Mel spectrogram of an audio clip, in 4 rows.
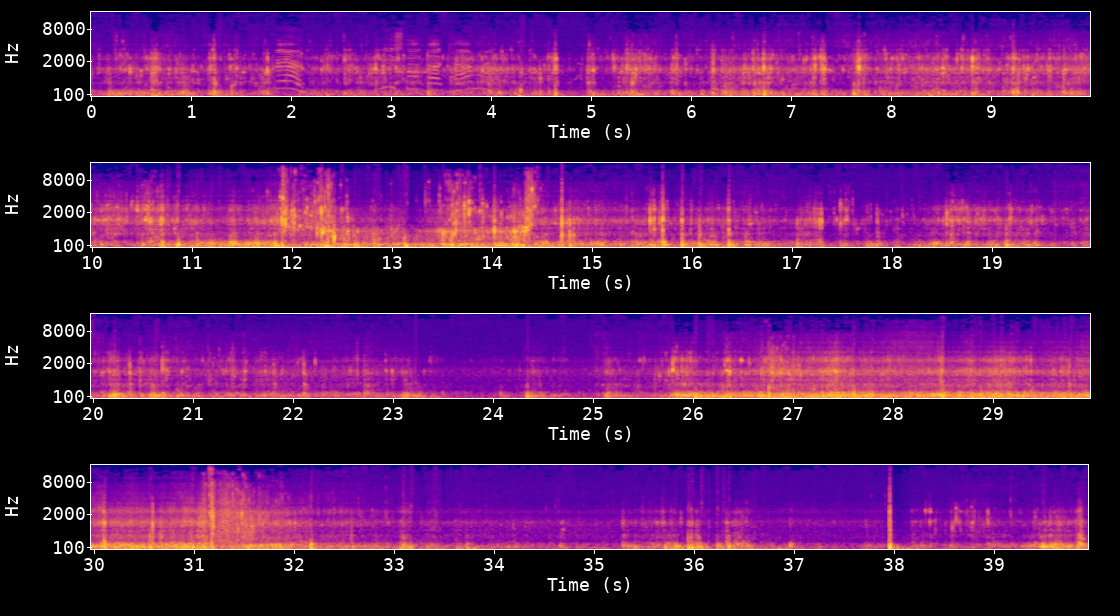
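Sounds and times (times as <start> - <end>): sharp water splashes: 0.0 - 20.6, 25.6 - 33.4
water rushing along kayak hull: 0.0 - 39.9.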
